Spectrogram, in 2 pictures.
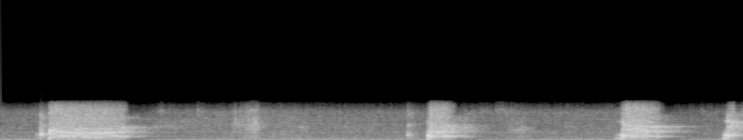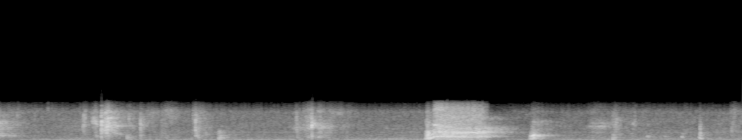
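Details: Basset Hound puppy running and barking: loud, harsh barks at uneven intervals, about nine bursts, the first and one near the end longer and fuller, others short and clipped, over a low steady background hum.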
